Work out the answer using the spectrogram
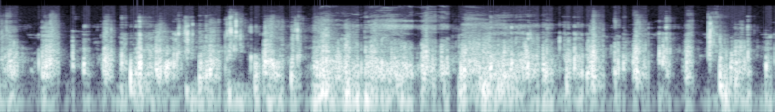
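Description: Close-miked crunching and chewing of a mouthful of food, as rapid, irregular crackly clicks, while fingers pick apart a piece of catfish over rice.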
